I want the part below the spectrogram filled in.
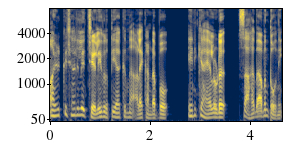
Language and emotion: Malayalam, sad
